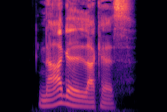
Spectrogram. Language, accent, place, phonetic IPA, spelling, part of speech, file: German, Germany, Berlin, [ˈnaːɡl̩ˌlakəs], Nagellackes, noun, De-Nagellackes.ogg
- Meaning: genitive singular of Nagellack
